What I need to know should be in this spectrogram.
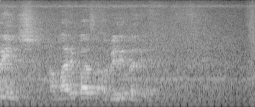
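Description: A young man speaks close by, presenting.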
